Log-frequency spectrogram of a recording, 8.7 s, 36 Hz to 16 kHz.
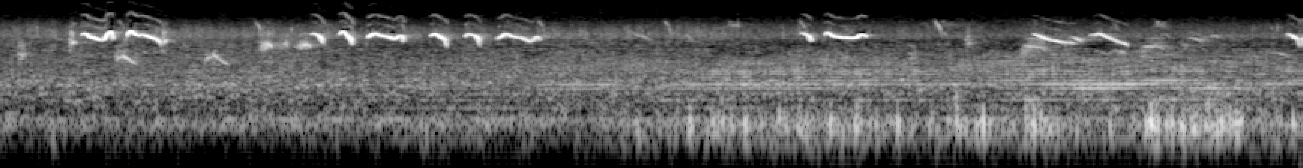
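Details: Song of a crested lark recorded 7 April 2022 at Poleg swamp in Israel: a rapid series of high, sweet whistled notes, some sliding and looping, repeated in short clusters over several seconds, with steady low rumbling behind.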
